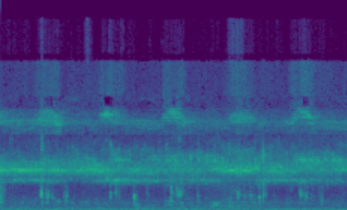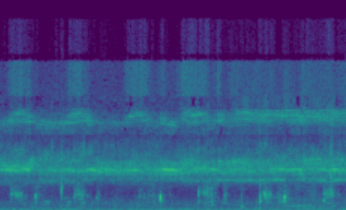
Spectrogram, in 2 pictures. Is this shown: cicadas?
yes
